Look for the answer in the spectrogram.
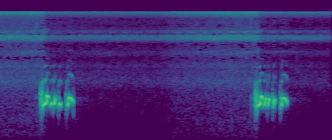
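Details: Zebra dove used as a decoy, singing in a garden after wild monkeys had disturbed it and silenced it for a while: two clipped, bubbling coo phrases, each a fast run of notes, spaced well apart.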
